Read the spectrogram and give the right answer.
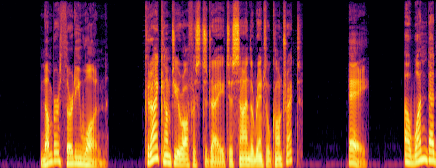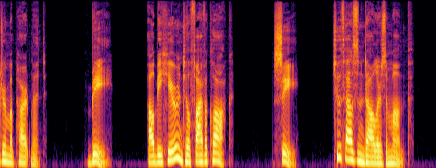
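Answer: B: I'll be here until 5 o'clock.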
